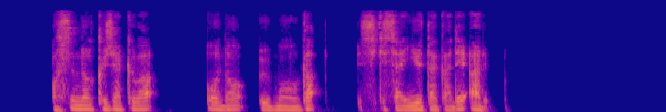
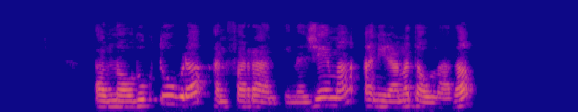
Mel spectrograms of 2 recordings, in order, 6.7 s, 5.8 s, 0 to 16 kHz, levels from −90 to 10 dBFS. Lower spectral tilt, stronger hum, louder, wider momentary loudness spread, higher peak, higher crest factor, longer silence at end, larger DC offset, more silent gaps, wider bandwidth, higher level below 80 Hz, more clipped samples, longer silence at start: first, -4.5 dB/octave vs -2 dB/octave; neither; first, -28 LUFS vs -35 LUFS; about the same, 7 LU vs 7 LU; first, -8 dBFS vs -18 dBFS; about the same, 22 dB vs 20 dB; first, 1.8 s vs 1.05 s; neither; first, 1.73-2.06 s, 2.50-2.59 s, 3.50-3.56 s vs none; first, 11.5 kHz vs 7.6 kHz; first, -50 dBFS vs -88 dBFS; neither; second, 0.5 s vs 0.95 s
